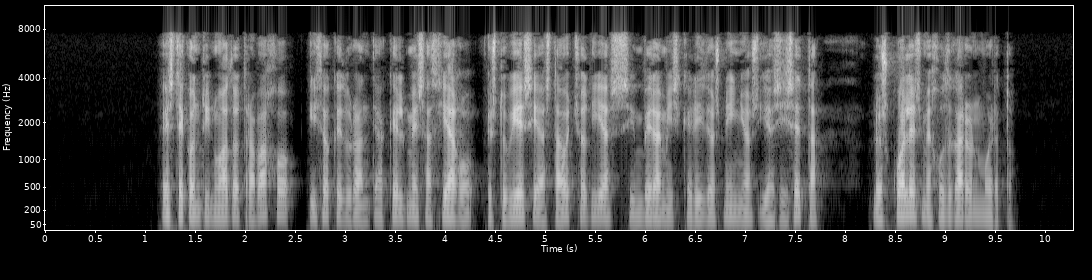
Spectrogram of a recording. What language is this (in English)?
Spanish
